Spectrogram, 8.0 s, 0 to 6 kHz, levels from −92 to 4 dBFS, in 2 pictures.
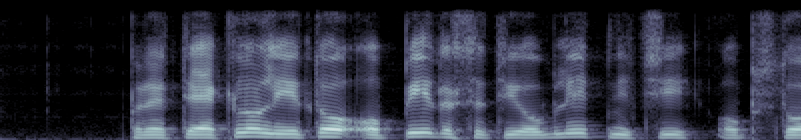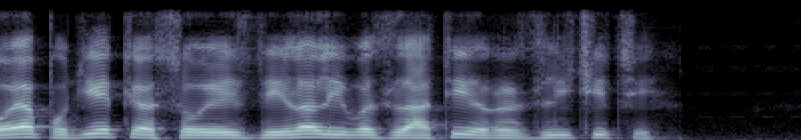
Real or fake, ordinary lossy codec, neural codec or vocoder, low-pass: fake; none; autoencoder, 48 kHz, 128 numbers a frame, DAC-VAE, trained on Japanese speech; 5.4 kHz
